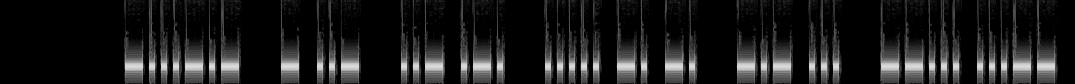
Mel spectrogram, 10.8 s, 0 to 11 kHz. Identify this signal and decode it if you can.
Morse code, heard as a keyed tone, about 20 wpm, 700 Hz. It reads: <BK> TU UR 5NN KS 73
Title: Speed-Racing Common QSO Phrases Encore - 20wpm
